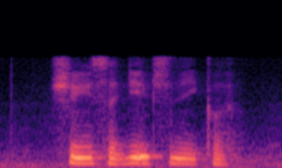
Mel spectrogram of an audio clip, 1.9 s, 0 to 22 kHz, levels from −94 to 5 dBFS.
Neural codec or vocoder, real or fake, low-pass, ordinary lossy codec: codec, 16 kHz, 0.5 kbps, FunCodec, trained on Chinese and English, 25 frames a second; fake; 5.4 kHz; none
